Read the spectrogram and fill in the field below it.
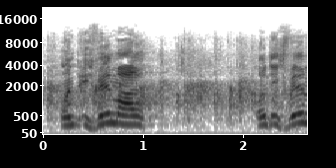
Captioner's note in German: Beifall SPD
